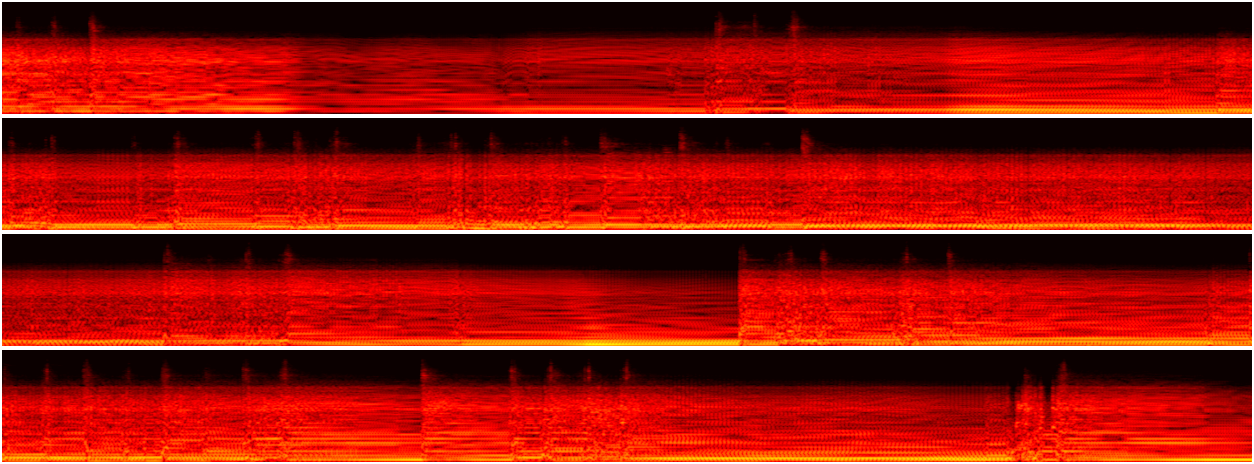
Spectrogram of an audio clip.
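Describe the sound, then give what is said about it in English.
A fuzzy, distorted electric guitar plays steady chords and riffs through an amp, loud and sustained with a gritty, buzzing tone and no voices. “It's still a little fuzzy, but yeah, you're relying on the amp more.”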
